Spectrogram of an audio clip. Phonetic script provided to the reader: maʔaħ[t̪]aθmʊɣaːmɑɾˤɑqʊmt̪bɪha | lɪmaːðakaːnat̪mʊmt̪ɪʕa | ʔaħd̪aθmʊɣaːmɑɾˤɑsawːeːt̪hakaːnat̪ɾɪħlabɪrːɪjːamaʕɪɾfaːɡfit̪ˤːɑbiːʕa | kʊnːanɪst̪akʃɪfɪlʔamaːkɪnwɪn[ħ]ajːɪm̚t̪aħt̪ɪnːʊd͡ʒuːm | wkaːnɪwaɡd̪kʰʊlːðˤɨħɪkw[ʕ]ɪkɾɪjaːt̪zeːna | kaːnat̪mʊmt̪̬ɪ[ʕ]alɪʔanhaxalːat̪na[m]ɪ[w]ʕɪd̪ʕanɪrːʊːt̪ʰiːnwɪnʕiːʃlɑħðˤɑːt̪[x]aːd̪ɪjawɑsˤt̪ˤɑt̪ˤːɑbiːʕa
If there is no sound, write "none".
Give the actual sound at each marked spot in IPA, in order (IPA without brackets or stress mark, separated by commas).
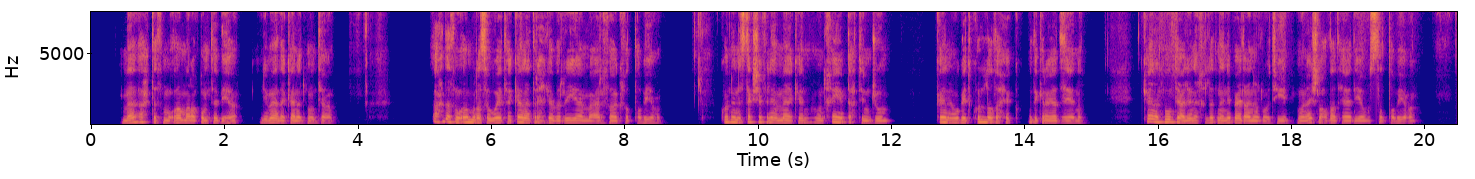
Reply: d̪, x, ð, ʕ, n, b, h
